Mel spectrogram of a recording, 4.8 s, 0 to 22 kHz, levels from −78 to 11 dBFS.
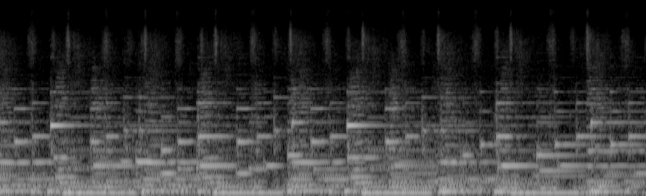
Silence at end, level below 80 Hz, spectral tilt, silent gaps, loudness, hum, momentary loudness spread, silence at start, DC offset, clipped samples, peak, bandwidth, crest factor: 0 s; -30 dBFS; -7 dB/octave; none; -23 LUFS; none; 3 LU; 0 s; under 0.1%; under 0.1%; -8 dBFS; 13 kHz; 14 dB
